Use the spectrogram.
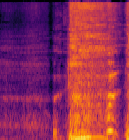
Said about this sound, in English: Sorry, just coughed down your fucking ear holes. But we're battling through.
